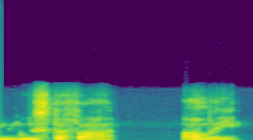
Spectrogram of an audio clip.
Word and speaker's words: Mustafa Ali: And I know we've been calling him Mustafa, and it's actually supposed to be Mustafa Ali. That's how he wants it pronounced.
